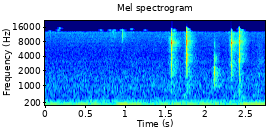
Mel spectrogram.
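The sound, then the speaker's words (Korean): A Ctrl key being held and a computer mouse clicking, heard as a few sharp clicks in two quick pairs over a steady low hum. “제가 여기다가 컨트롤 누르고 여러 개 점을 찾아서 눌러 보도록 할게요.”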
